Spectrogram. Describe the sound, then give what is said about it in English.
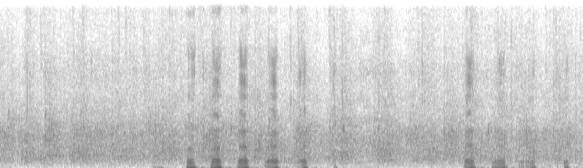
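Steady audience applause fills the whole stretch, a dense crackle of many hands, while a loud voice calls out over it in two short bursts. “That clapping is under attack.”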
